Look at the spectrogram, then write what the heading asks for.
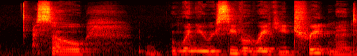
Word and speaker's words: Reiki: just gonna talk about Reiki what is Reiki how do you say it this is a common question how did you say that again it's composed of of two words ray and key and the loose translation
